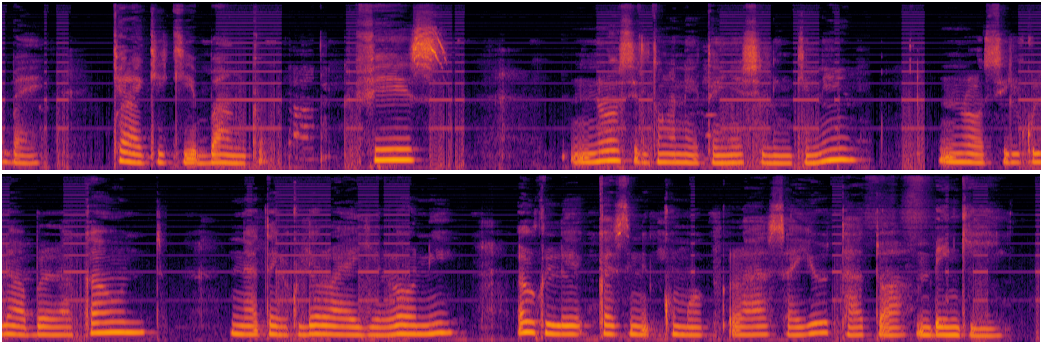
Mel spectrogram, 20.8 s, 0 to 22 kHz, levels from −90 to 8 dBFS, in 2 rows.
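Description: Speech recording with computer activity noise present throughout. A whine-like buzz pulsing at around 1 kHz sits roughly 20 dB below the speech and stays independent of it, continuing through pauses as well as spoken passages. The pattern points to load changes in the processor, graphics card or mouse disturbing a ground shared with the audio circuitry, so that digital switching currents leak into the analogue signal path as an audible buzzing or chirping texture.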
